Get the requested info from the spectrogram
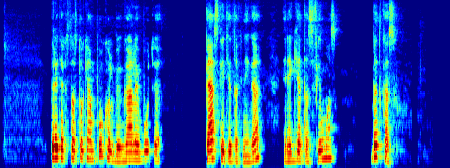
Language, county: Lithuanian, Kaunas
